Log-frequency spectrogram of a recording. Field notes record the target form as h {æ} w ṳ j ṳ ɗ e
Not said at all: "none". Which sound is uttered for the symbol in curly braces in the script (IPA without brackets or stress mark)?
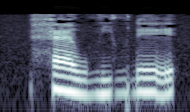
æ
